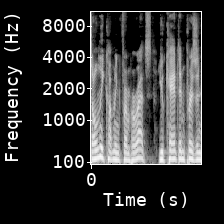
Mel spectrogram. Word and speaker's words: Haaretz: And it's pronounced Haaretz.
